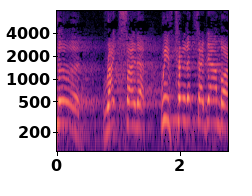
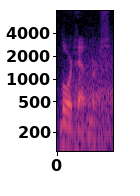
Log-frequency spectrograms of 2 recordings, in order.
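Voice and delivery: hushed liturgical plea; 12 dB quieter than usual. Shown as a demonstration. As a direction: murmur it together with the congregation. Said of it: "Say it with me".

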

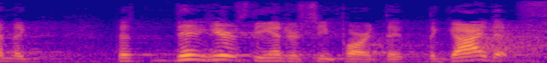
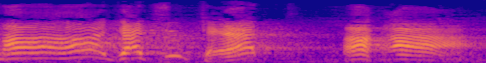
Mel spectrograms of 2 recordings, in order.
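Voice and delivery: higher, mock-triumphant taunt with a laugh; gloating at the cat; 7 semitones higher than usual. Pastor gloats at his cat after shutting the door, mock triumph. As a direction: crow over fooling the cat.

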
